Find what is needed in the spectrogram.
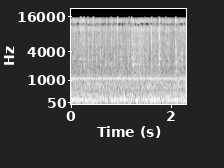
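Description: Cooked rice frying in hot oil in a skillet, a steady sizzle with a low hum underneath and a few faint utensil ticks near the end.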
